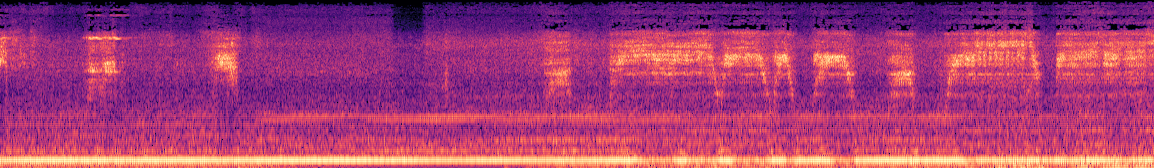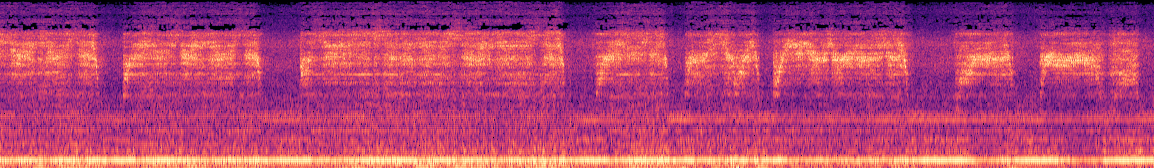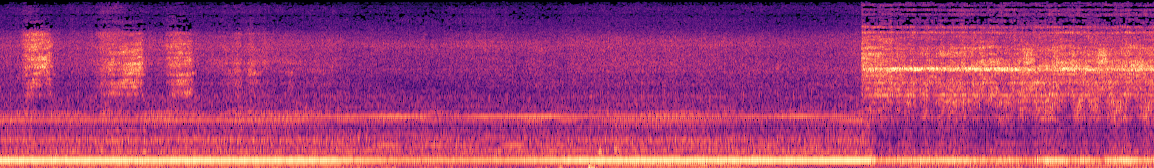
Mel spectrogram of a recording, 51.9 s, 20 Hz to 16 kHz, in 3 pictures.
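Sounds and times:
grinding machine motor hum: 0.0s - 51.9s
stone hissing on grinding wheel: 8.1s - 39.0s, 47.5s - 51.9s.

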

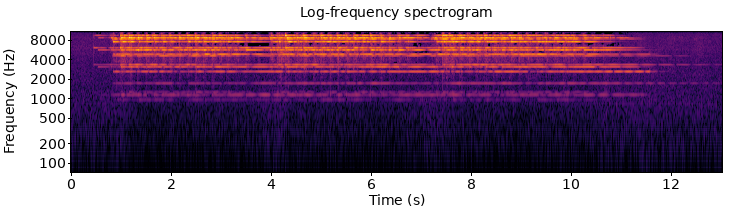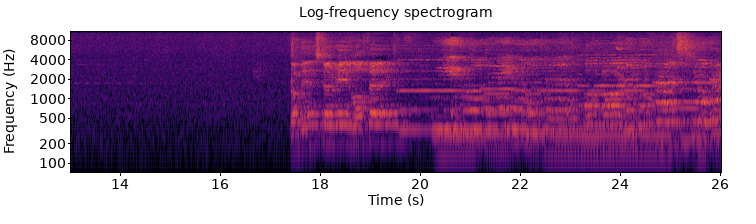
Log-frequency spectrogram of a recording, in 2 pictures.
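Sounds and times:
altar bells ringing: 0.4s - 14.3s, 19.9s - 26.0s.

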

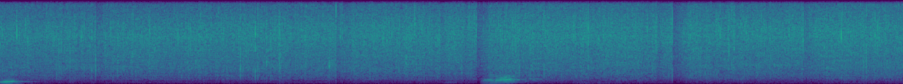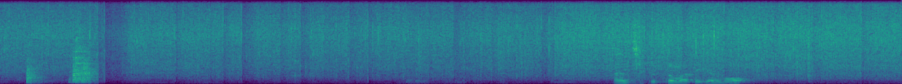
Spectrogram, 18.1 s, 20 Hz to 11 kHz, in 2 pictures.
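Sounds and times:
meat sizzling in a frying pan: 0.0s - 18.0s
plate knocking on table: 9.3s - 10.1s.

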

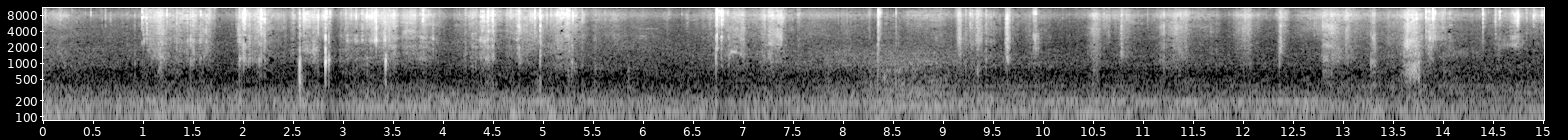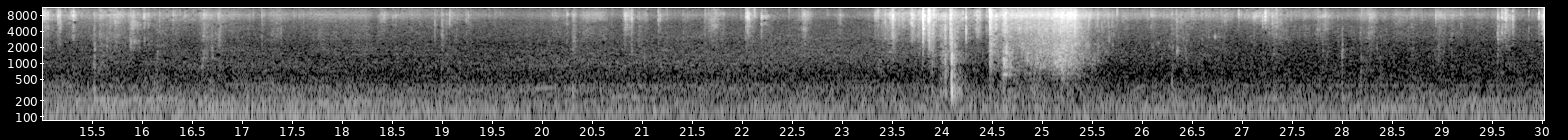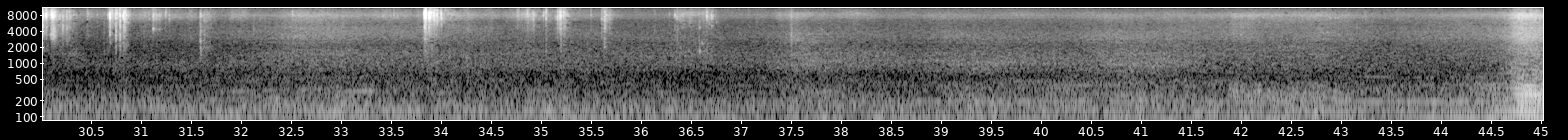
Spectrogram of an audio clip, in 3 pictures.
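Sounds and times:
crunching rustling handling noise: 0.0s - 7.8s, 8.4s - 17.4s.

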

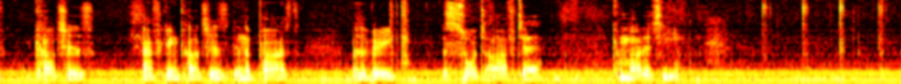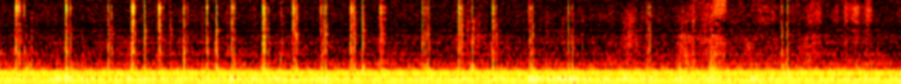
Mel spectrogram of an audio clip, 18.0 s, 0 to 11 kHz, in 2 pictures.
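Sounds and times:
low hum: 0.0s - 18.0s
irregular sharp clicks: 7.6s - 14.8s.

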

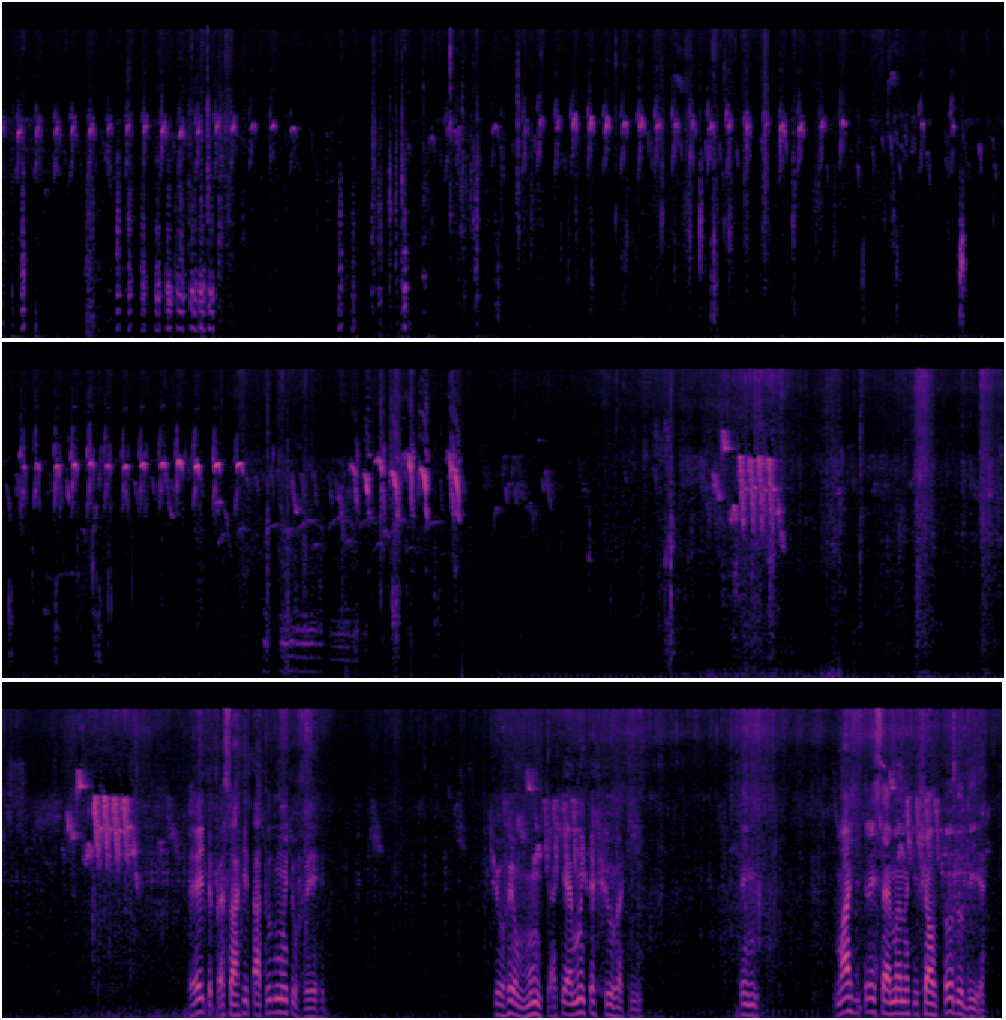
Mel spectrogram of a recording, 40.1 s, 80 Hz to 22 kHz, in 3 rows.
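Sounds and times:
low clucks: 0.0s - 3.6s, 4.2s - 10.7s, 12.6s - 15.0s
birds chirping: 0.0s - 40.0s
chicks peeping: 0.0s - 40.0s.

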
